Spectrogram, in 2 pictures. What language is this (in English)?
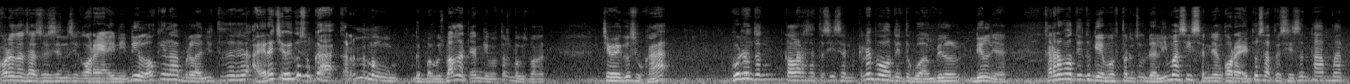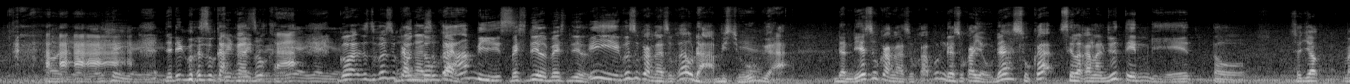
Indonesian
